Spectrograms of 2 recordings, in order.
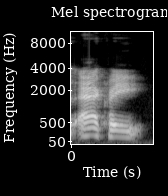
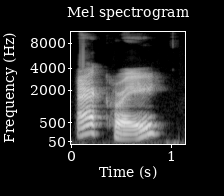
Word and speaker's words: Acre: So Acre, you'll be pleased to know. Shit, Acre. Oh God, it's because it's spelt like acre.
